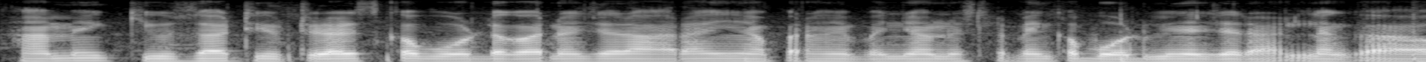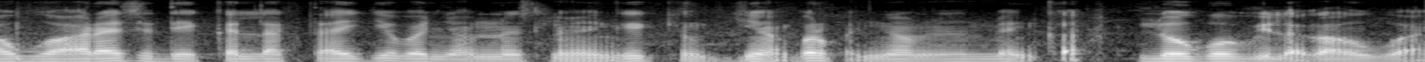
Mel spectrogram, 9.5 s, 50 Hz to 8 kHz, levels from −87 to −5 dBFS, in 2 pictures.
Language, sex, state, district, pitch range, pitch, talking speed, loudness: Hindi, male, Bihar, Jamui, 110-115 Hz, 110 Hz, 310 wpm, -18 LUFS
